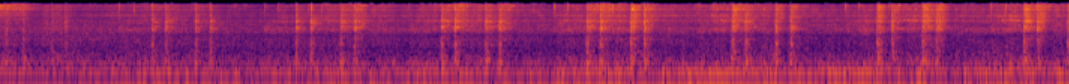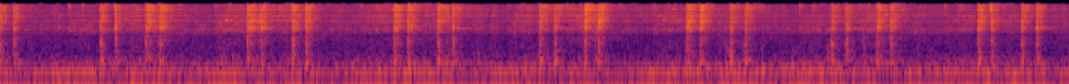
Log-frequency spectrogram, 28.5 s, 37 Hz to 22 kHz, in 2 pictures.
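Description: A JR Freight container train hauled by an EH500 electric locomotive passing close by. Its wagons make a steady low rumble, and the wheels clack over the rail joints again and again.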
